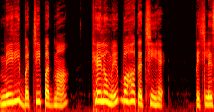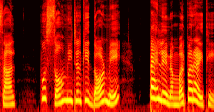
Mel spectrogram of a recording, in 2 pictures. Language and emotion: Urdu, happy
